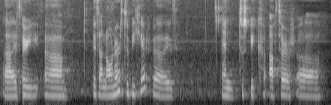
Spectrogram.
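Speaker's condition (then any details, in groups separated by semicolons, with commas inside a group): No condition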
